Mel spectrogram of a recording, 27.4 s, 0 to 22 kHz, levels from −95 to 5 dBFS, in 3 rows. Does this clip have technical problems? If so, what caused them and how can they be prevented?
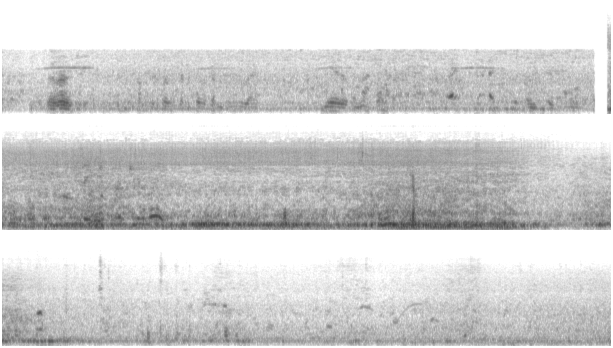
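Yes. A noise suppressor applied to music or sounds runs throughout, treating sustained tones and tails as noise and pulling them down by around 15 dB while attacks pass, so the sound pumps, flutters or thins. Prevent it by disabling speech noise suppression for non-speech sources.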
